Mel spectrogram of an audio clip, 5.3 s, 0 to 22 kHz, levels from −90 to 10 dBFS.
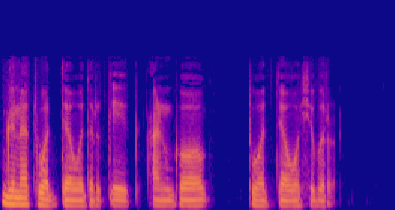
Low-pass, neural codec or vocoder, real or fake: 7.2 kHz; none; real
